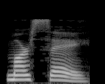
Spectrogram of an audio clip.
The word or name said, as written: marseille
